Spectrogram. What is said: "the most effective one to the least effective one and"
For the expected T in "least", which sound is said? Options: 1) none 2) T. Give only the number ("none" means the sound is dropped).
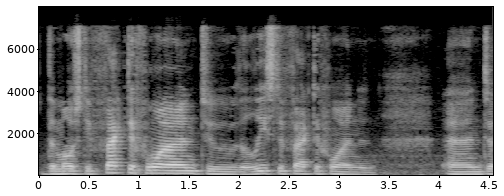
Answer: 2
